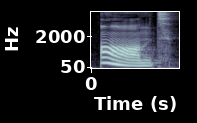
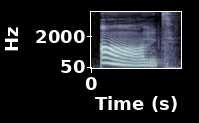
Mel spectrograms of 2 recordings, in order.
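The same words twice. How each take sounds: The two takes are said the same way.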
